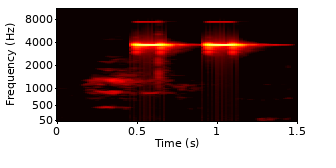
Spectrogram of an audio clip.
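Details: Honda PCX 160 keyless remote with answerback sound re-enabled: two sharp high chirps about half a second apart; normal answerback beep.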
